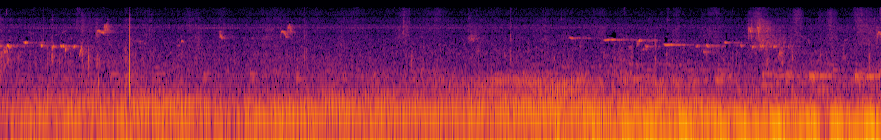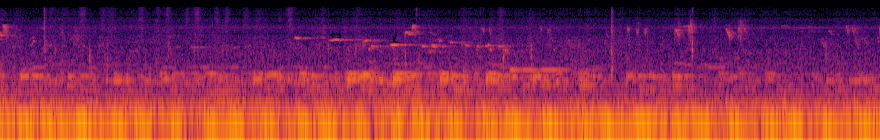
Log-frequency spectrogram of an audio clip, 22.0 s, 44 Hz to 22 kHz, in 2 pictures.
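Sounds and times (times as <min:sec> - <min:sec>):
small birds chirping: 0:00.0 - 0:22.0
low uneven rumble: 0:00.4 - 0:22.0.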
